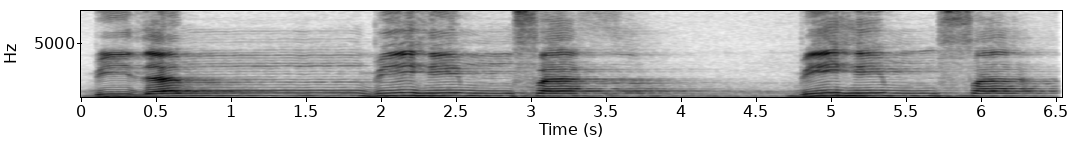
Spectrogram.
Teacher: Nun sukun ketemu ba, ada gunnahnya juga, ya.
